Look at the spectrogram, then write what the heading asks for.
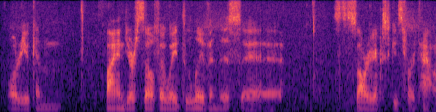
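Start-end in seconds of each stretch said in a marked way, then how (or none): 5.0-6.6 muttered under breath, much lower and quieter. During a tabletop role-play, a player speaks in character, muttered under breath. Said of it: "I say under my breath".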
